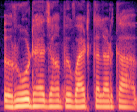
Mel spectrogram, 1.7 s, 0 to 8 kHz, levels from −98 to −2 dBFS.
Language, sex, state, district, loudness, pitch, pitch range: Hindi, male, Bihar, Supaul, -15 LUFS, 155 Hz, 150-160 Hz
